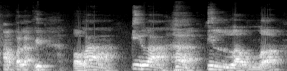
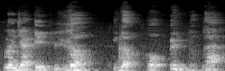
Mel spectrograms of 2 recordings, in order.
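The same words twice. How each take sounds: First: La ilaha illallah recited slowly and carefully; correct recitation. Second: La ilaha illallah slurred into loi lah ila; wrong recitation. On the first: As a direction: recite la ilaha illallah with full Arabic sounds. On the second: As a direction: mangle la ilaha illallah carelessly. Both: Shown as a demonstration. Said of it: "Ini, ini berbahaya".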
